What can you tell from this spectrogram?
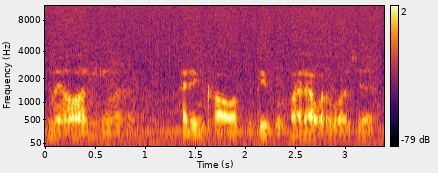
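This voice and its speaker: Quick, low-voiced man, casual radio sidekick. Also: lively intonation. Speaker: radio studio sidekick and engineer. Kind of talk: casual off-the-cuff banter. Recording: noisy 1960s radio tape, somewhat distant.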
